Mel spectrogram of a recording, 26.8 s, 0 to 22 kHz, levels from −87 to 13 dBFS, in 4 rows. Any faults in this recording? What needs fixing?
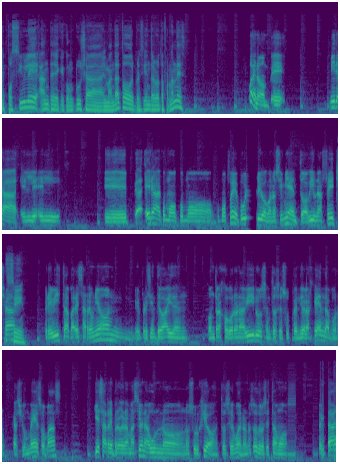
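From 11.59 to 11.83 s there is a call audio freeze. The last sound is stretched into a fading buzz or hiss for about 211 ms, ending in roughly 80 ms of silence. The audio then resumes exactly where it stopped, so nothing is lost, but everything afterwards runs about 211 ms later. The likely cause is packets held up in transit until the jitter buffer ran dry. Unlike a dropout, no content is skipped. A larger or adaptive jitter buffer and a more stable network path would prevent it.

From 14.94 to 16.58 s a jitter buffer speed-up plays the audio at about 112% speed while the pitch stays the same. Many short fragments are cut out in a row, removing around a fifth of a second in total so the buffer shrinks back toward its target. A resampling error would also shift the pitch upward, and that does not happen here. The sound just seems hurried. 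Spreading the catch-up more gently, or avoiding packet bursts, would prevent it.

From 25.81 s to the end, the sound turns into a rigid, metallic buzz at 66.7 Hz. It still roughly follows the underlying audio, but most of it is replaced by repeats. The likely cause is a short chunk, which fits a 15 ms buffer, being replayed whenever new audio arrives too late. Unlike a vocoder or codec artefact, the buzz locks to one fixed pitch. Delivering audio on time, through a smaller device buffer or higher thread priority, would prevent it.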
